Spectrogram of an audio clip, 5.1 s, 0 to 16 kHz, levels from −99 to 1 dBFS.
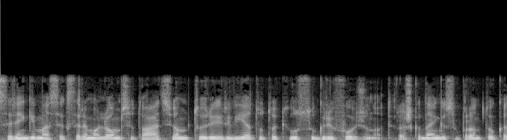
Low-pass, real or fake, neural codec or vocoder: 7.2 kHz; real; none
